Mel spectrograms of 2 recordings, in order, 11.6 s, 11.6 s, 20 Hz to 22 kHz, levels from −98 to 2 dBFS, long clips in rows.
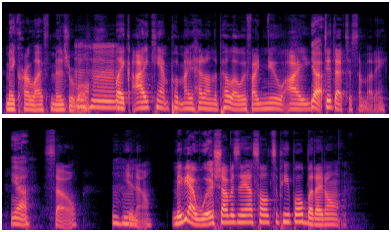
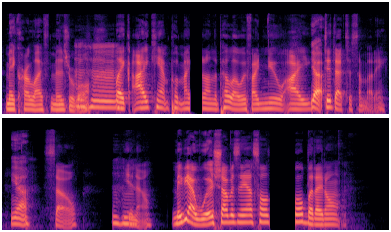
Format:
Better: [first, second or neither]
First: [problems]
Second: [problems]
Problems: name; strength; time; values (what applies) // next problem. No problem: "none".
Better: first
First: none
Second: audio cutting out; at 3 s and at 10 s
